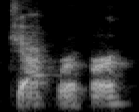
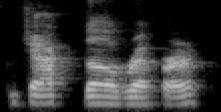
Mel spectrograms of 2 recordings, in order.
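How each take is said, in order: First: Laughing shorthand. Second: Said in the usual way. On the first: Shown as a demonstration. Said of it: "Let's just shorten it".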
